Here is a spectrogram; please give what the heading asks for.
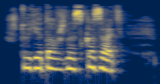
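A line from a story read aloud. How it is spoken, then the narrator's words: Unsure babble. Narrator (Russian): пролепетала я, вовсе не уверенно и сдержанно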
